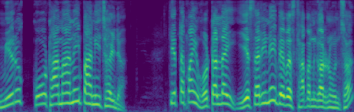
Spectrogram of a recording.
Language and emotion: Nepali, angry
